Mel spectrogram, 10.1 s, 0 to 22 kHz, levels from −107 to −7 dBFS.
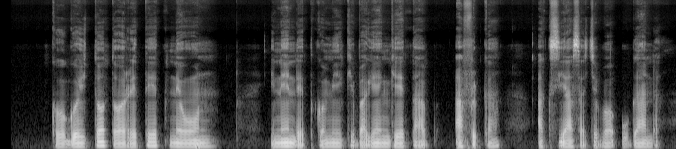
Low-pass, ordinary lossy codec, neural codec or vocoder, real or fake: none; none; none; real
